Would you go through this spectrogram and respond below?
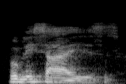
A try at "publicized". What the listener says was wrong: Not poo, but pa. Publicized. It's very easy to say ed, at the end, like publicize ed. It's very easy to do that, but avoid the temptation, Raphael.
